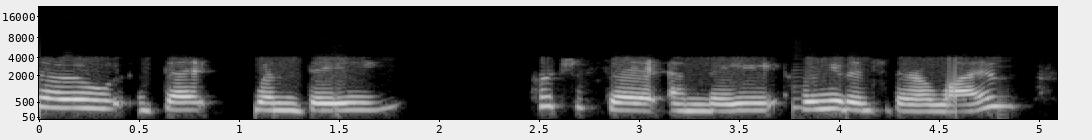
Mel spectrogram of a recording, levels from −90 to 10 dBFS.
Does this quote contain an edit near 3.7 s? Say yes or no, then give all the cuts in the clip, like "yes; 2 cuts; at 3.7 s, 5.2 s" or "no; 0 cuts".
yes; 2 cuts; at 1.1 s, 3.7 s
